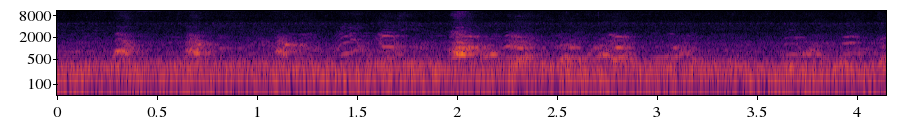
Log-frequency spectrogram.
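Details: Male corgi puppy at a dog show at Lake Yamanaka on 3 July 2016: a run of short, sharp yapping barks about every half second, one louder bark midway, set against a steady murmur of crowd noise.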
